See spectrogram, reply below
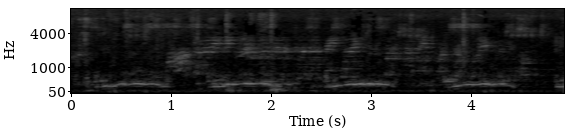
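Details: English Magpie pigeon, fancy breed kept in Bhavnagar, Gujarat, India, giving four low, rounded cooing phrases spaced about a second apart, with faint other sounds behind.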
